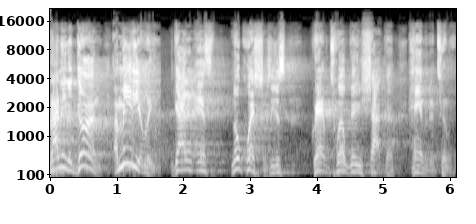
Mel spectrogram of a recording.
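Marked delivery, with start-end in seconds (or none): 0.0-1.6 urgent demand. Retold or imitated. Urgent demand in the gun shop.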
